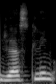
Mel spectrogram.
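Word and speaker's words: rustling: कैसी आवाजें जैसे कि रेस्लिंग ऑफ ली थी यह बेटा जो वर्ड आपको ध्यान देने की जरूरत है यहां पर कि यह रिफिलिंग नहीं है ठीक है यहां पर टीम साइलेंट है यह है रेस्लिंग ऑफ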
